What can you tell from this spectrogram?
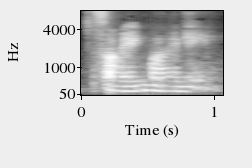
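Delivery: flat, quiet monotone robot. Acted. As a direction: say it like a machine, no inflection. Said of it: "You just said it like a robot".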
